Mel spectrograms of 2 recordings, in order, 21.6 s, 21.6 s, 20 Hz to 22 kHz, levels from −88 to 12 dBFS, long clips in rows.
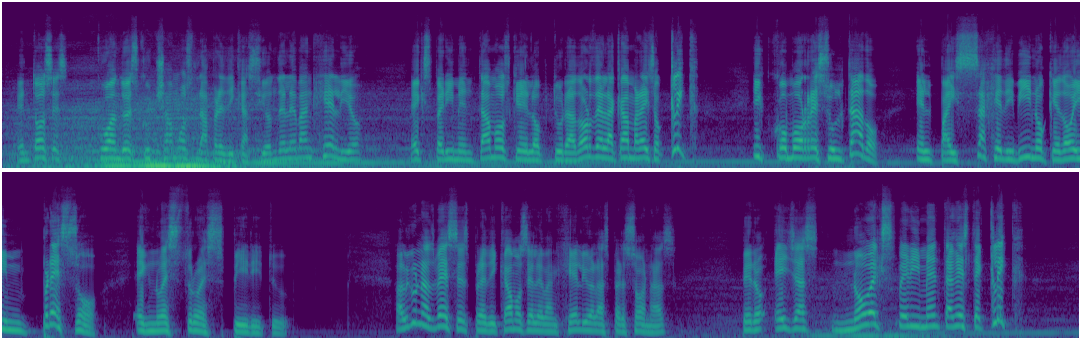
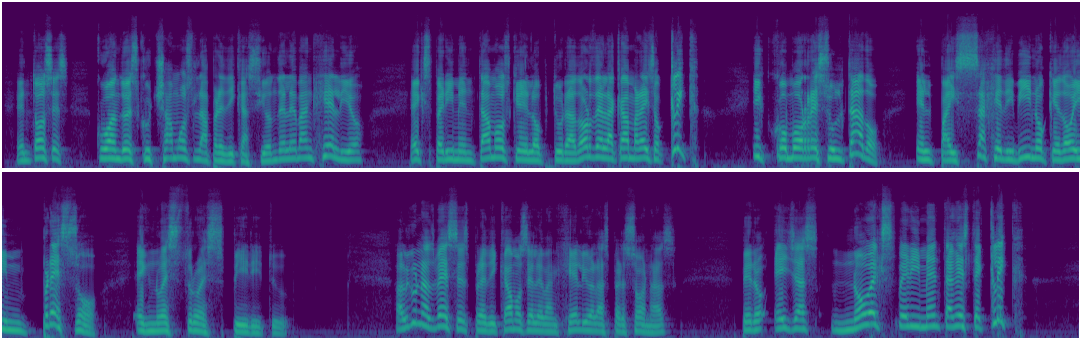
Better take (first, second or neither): second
